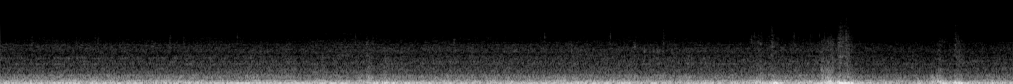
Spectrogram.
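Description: Car driving along a road: a steady low rumble of engine and road noise, with a short, louder noise about eight seconds in.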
